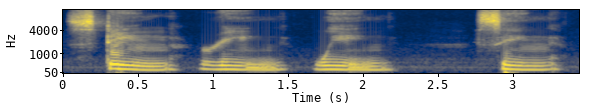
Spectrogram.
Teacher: ing is pronounced with uh kind of a nasal sound in the back of the throat that g is not normally pronounced in some regions of the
